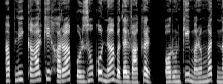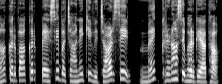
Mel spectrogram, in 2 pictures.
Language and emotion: Hindi, disgusted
